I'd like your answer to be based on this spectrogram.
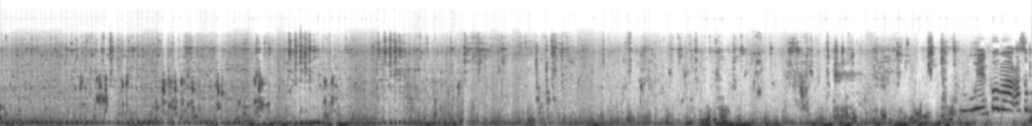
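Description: Strong northeast monsoon wind blows at sea around a small fishing boat, roaring and buffeting the microphone continuously with water splashing beneath, while someone talks over it.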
